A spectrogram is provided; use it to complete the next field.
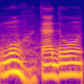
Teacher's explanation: Ketika huruf ha itu sukun, muhtadun, maka ha itu ketika sukun berjalan hurufnya, muhtadun, tidak boleh syiddah, tidak boleh terhenti. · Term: rohawa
